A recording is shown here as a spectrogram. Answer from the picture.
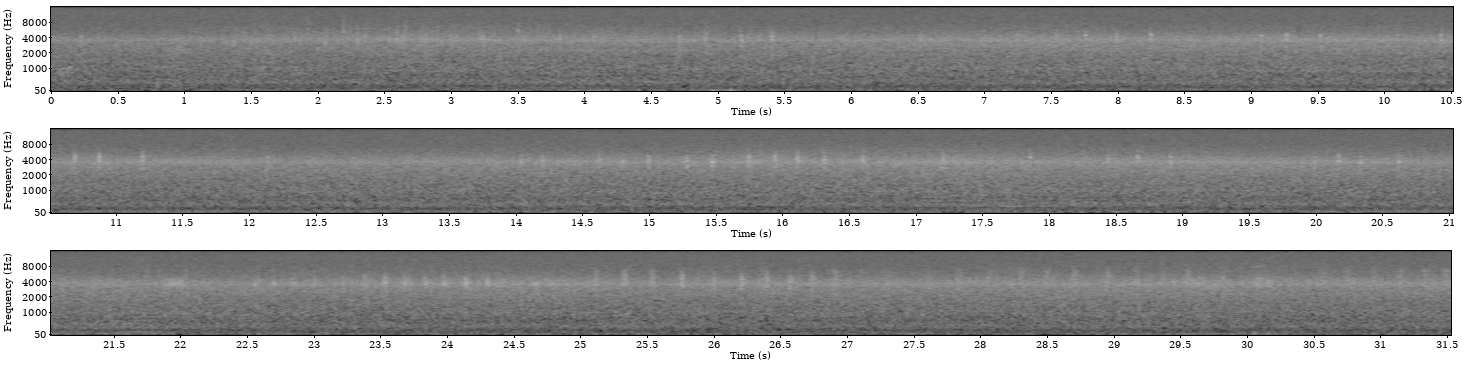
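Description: A steady, even outdoor hiss with no distinct events and a faint high-pitched shimmer running through it; no call or movement from the moose stands out.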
